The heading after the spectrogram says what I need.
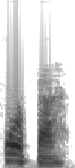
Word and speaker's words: Orpah: how you know her or if his relatives wouldn't pronounce her name correctly so she became Oprah I hear it still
